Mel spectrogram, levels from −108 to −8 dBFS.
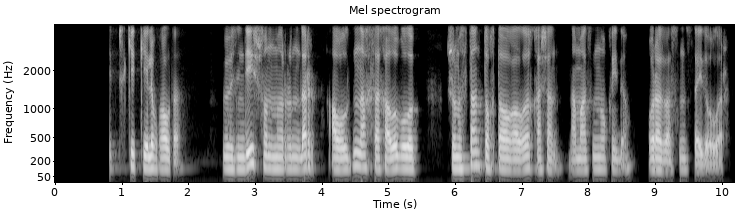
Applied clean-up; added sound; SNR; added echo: none; none; none; none.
